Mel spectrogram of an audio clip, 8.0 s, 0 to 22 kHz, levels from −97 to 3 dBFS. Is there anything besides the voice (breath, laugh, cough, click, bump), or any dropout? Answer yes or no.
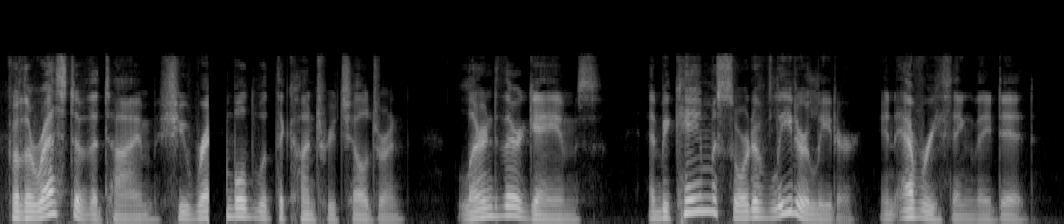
yes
